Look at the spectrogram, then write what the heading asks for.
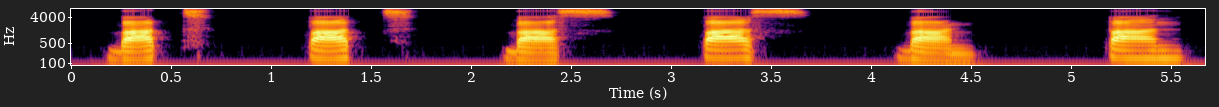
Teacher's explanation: as versões começando com a consoante vozeada tendem a ser pronunciadas com uma vogal com um tom mais baixo e as com uma consoante desvozeada com um tom mais alto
